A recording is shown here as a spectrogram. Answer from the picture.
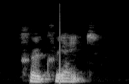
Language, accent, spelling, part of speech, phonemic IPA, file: English, Southern England, procreate, verb / adjective / noun, /ˌpɹəʊkɹiˈeɪt/, LL-Q1860 (eng)-procreate.wav
- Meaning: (verb) 1. To beget or conceive (offsprings) 2. To originate, create or produce 3. To reproduce; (adjective) Procreated, begotten; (noun) The produce of money, interest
